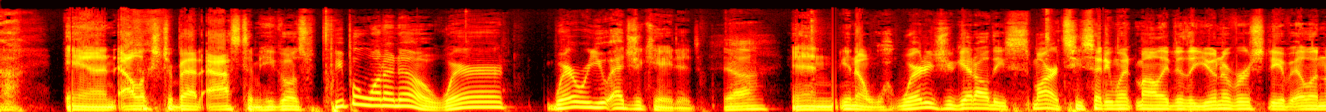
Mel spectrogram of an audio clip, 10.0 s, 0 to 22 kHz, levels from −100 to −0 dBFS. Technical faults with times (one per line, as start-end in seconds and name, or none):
0.52 block of digital silence
6.24-6.26 block of digital silence
8.27 block of digital silence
